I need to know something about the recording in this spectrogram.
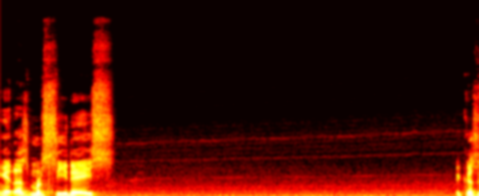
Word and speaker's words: Mercedes: just like got off like the pit Mercy days like it could be the name of a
